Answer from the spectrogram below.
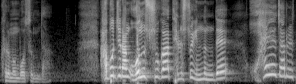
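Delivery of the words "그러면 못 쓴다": very soft, low motherly reproof; gentle admonishing. Acted. Mother corrects her sulking child, soft and gentle. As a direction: quietly correct a sulky child.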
